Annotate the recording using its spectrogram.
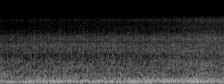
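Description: A motor running steadily nearby, a low droning hum that grows slightly stronger about halfway through.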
